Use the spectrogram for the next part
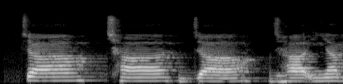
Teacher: चा, छा, जा, झा, इया का उच्चारण स्थान होता कहाँ से होता है? तालु से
